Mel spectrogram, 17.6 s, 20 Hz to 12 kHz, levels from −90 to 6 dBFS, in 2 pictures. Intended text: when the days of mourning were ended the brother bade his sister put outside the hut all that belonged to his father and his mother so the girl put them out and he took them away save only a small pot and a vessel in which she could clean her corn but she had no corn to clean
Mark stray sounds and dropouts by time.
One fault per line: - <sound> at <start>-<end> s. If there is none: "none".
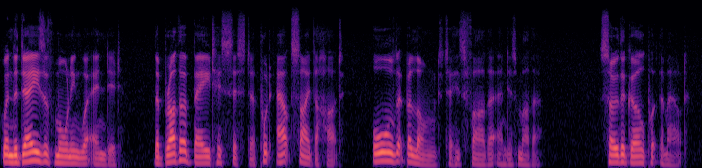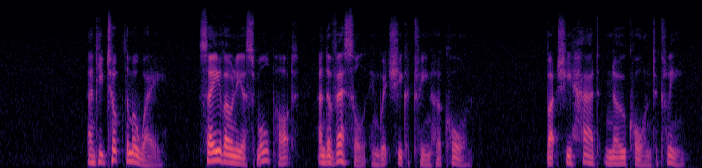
none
